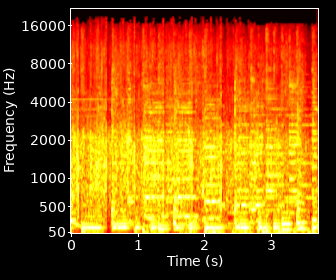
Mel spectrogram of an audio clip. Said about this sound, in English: Crowd goes wild.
